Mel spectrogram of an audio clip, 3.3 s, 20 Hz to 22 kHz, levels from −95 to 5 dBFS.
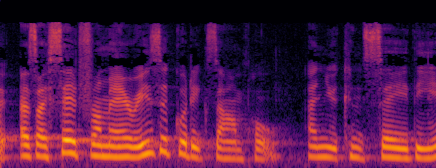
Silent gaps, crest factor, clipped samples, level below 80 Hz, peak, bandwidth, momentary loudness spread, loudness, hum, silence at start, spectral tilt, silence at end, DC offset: none; 16 dB; under 0.1%; -66 dBFS; -6 dBFS; 13.5 kHz; 12 LU; -23 LUFS; none; 0 s; -5 dB/octave; 0 s; under 0.1%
